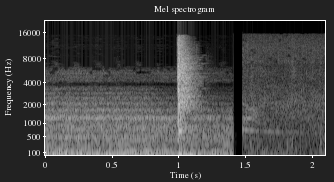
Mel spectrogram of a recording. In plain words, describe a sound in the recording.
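A clapperboard snaps shut once.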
